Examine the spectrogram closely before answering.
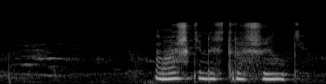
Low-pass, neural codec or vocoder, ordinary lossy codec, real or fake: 7.2 kHz; codec, 16 kHz in and 24 kHz out, 2.2 kbps, FireRedTTS-2 codec; none; fake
